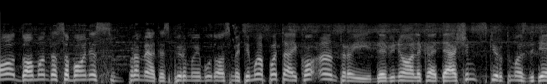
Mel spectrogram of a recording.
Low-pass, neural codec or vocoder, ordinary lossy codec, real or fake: 7.2 kHz; none; Opus, 64 kbps; real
